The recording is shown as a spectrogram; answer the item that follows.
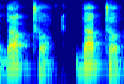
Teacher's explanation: ওয়ার্ডের শেষে আর এর উচ্চারণ থাকলে ব্রিটিশরা আর এর উচ্চারণ করে না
